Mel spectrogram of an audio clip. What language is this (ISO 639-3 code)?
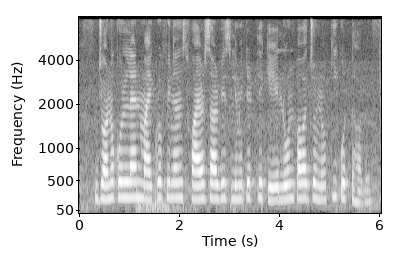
ben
